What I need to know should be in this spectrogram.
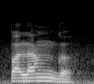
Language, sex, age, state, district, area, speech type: Urdu, male, 18-30, Delhi, South Delhi, rural, read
